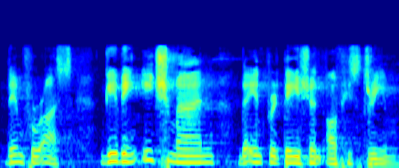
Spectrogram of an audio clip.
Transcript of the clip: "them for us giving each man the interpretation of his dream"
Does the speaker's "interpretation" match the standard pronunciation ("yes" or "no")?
no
